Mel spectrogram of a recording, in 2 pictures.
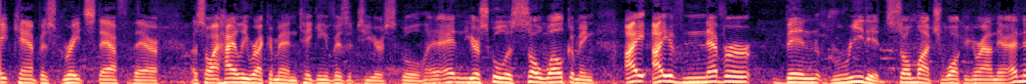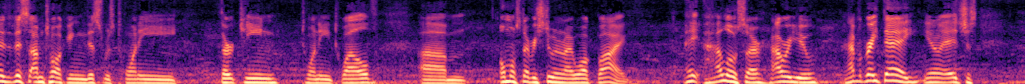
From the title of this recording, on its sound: LIVE From CPAC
